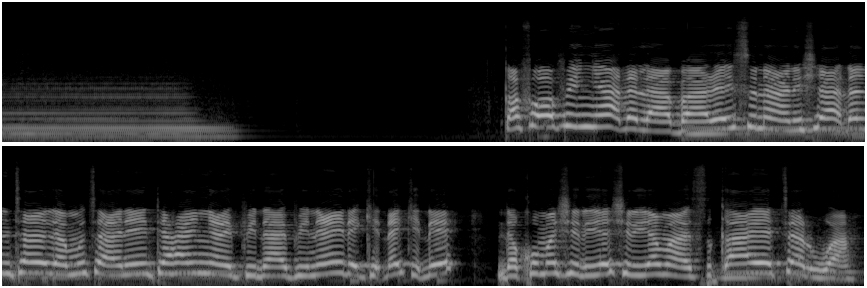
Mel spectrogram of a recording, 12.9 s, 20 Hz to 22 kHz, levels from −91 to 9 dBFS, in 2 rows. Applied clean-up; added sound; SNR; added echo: neural mask model RNNoise.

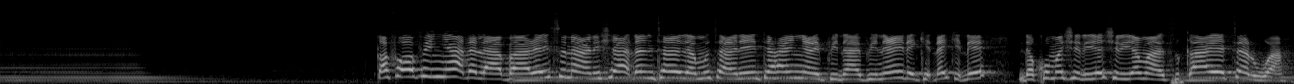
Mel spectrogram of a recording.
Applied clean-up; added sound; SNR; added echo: none; Bowed string instrument; 19 dB; none.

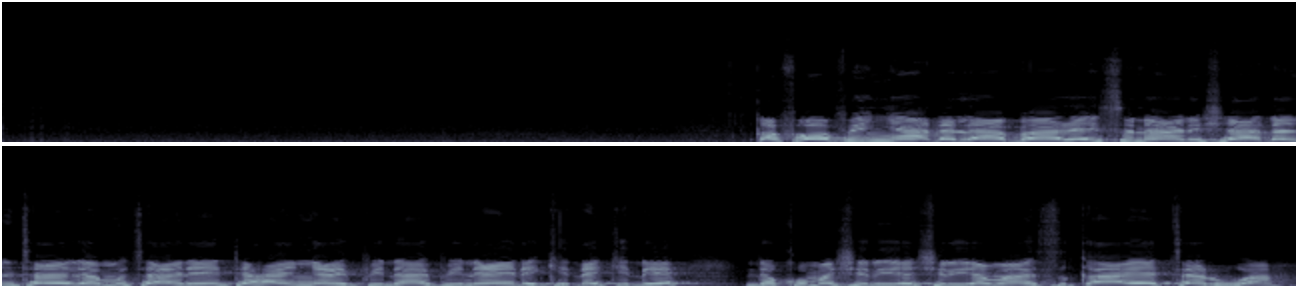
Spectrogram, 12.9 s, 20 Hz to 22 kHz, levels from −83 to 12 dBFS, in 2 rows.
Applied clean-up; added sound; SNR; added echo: none; none; none; none.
